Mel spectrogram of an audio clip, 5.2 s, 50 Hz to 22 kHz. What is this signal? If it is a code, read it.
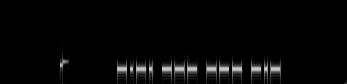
Morse code, heard as a keyed tone, about 25 wpm, 700 Hz. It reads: COOK
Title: Sentences from Top 700 Words - New Word Drill - 25wpm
